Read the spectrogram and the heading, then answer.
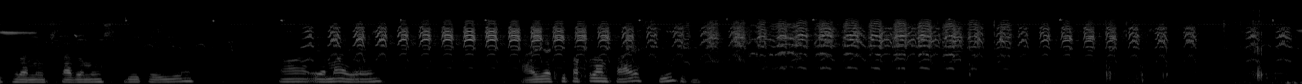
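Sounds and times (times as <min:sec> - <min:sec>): birds quick repeated chirps: 0:00.0 - 0:13.0
lower repeated bird call: 0:00.0 - 0:13.0.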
